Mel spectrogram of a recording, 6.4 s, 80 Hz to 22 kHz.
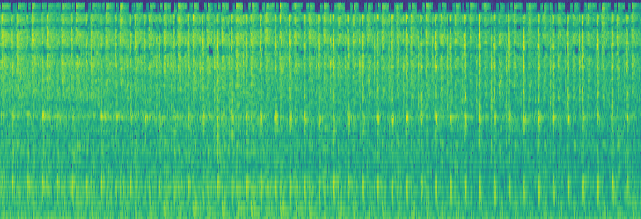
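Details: Field Marshall Series 3A single-cylinder diesel on first start after a rebore and oversize piston, fitted after a snapped piston ring, likely from pitting at the bottom of the bore: strong, even thump about three and a half beats a second, steady slow idle, sounding better than before.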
